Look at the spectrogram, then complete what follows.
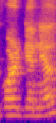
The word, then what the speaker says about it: organelle: organelle so the word organelle may be familiar to some of you so it sounds like the word organ right okay so it's organ with a little bit at the end so organelle it just means organ-like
